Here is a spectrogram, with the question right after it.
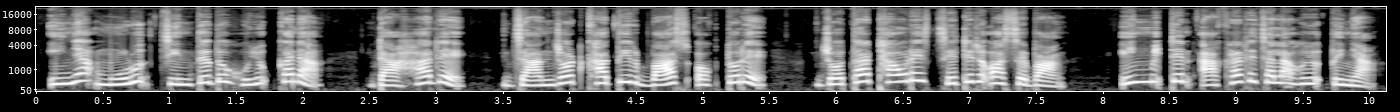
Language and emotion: Santali, fearful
